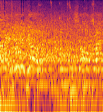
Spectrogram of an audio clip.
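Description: Basketball dribbled on a hardwood arena court, steady bouncing under a loud arena crowd, with music playing.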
